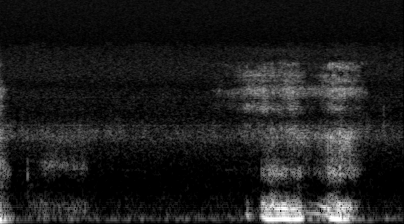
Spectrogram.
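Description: Quiet breathing, then two loud, low rumbling snores in close succession from a sleeping adult.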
